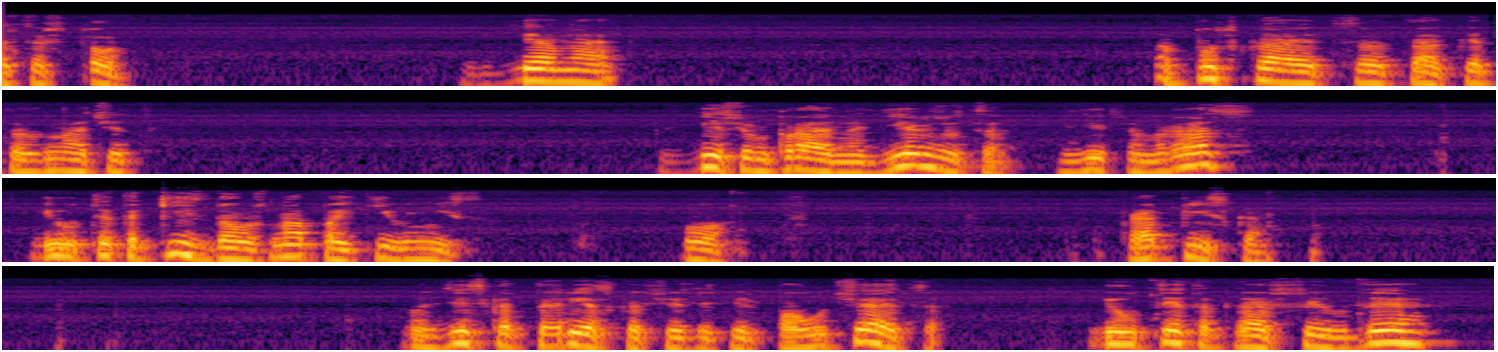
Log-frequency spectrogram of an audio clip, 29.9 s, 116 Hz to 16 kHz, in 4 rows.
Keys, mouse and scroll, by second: 2.7-14.8 drag, 16.9-18.7 drag, 21.3 space, 22.7 space, 24.3-26.9 drag, 27.7-28.3 drag, 29.3 shift+d.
